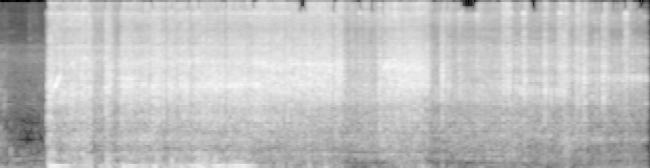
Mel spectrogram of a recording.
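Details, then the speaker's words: Angle grinder running with a harsh, loud, high-pitched whir with a gritty, wavering edge; loud running noise, suspected failed upper armature bearing. "तो ये देखिए friends ये हमारी कितनी तगड़ा आवाज कर रहा है जैसे कि आपने इसमें सुनही लिया हो कितना तगड़ा आवाज का"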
